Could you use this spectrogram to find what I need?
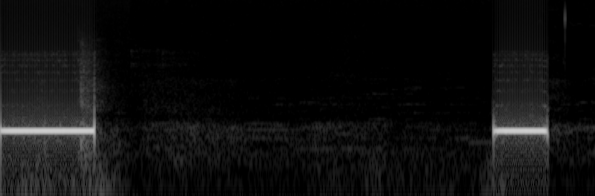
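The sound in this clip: Ringing tone of a telephone call being placed: two steady, buzzy tone bursts, a long one at the start and a shorter one after about four seconds of near silence.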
